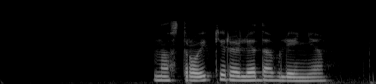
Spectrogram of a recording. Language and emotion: Russian, neutral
